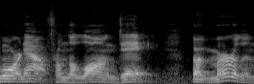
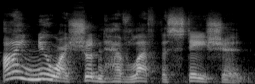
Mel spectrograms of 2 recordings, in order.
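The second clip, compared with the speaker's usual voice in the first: a bit higher, annoyed with herself; lightly voiced regretful Madge; 6 semitones higher than usual. Madge grumbling to Mister Percival, lightly higher. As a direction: grumble at your mistake.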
